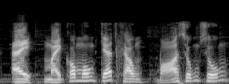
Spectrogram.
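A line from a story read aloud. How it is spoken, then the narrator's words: Threatening near-shout. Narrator (Vietnamese): nói như quát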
